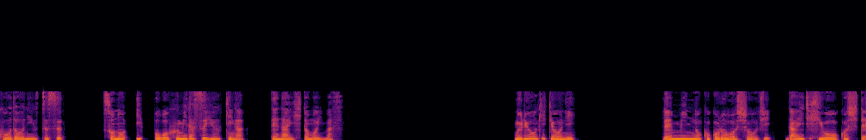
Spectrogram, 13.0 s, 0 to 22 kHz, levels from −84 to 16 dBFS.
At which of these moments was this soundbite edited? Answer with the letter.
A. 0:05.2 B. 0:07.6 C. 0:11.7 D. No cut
C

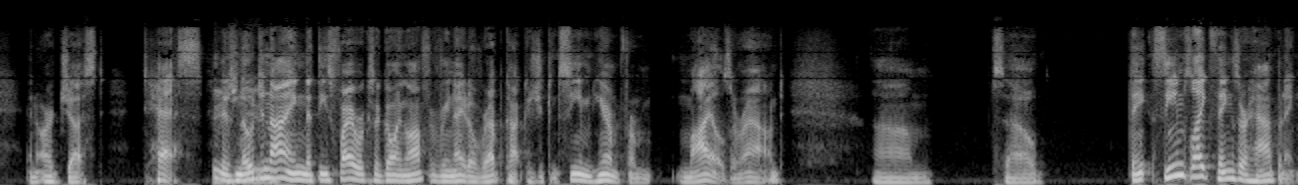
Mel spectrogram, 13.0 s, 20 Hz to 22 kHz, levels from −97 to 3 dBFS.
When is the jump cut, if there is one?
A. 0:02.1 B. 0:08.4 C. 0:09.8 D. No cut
A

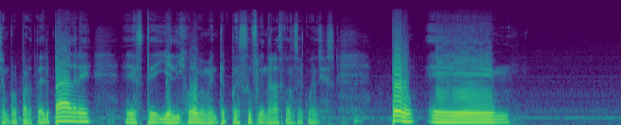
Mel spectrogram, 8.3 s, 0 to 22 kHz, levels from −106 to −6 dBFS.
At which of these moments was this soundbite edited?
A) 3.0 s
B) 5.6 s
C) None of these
B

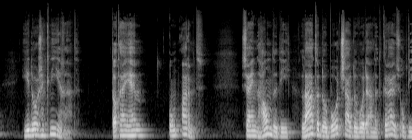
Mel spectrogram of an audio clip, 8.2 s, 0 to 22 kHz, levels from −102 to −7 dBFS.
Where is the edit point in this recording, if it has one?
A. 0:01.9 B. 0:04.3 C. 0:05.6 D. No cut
D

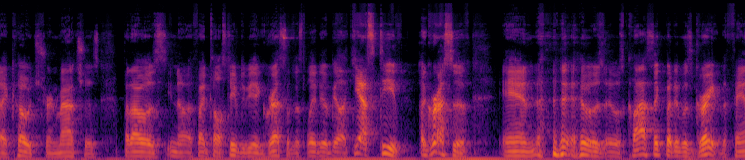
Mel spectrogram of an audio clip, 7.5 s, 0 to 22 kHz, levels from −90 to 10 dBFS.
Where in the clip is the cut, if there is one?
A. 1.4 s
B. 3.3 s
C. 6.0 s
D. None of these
C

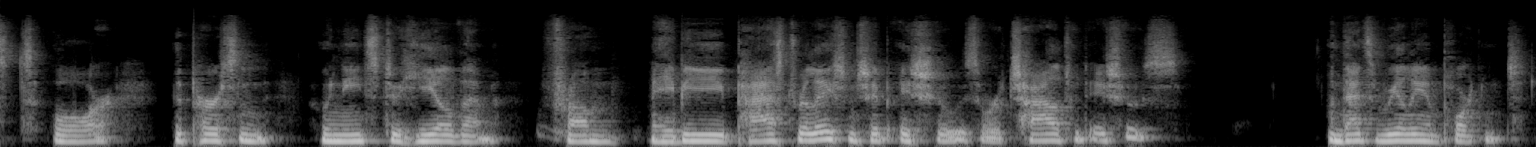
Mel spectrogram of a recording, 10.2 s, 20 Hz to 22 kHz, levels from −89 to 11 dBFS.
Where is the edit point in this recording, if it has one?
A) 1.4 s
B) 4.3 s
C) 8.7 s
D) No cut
C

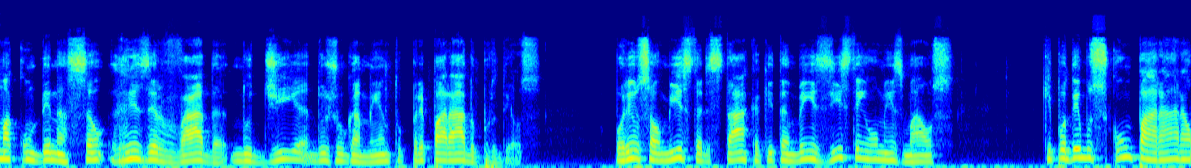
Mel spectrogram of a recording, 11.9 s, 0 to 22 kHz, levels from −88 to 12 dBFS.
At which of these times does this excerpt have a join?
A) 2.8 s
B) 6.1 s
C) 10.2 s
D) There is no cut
B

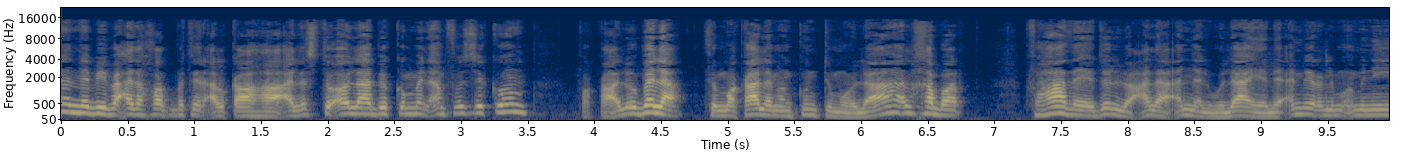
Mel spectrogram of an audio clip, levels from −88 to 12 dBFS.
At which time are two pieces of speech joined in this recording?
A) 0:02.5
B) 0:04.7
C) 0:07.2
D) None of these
B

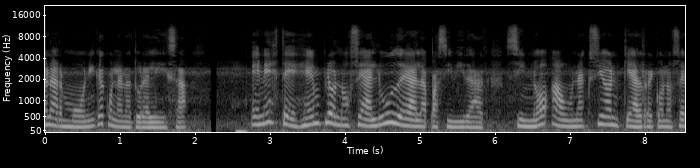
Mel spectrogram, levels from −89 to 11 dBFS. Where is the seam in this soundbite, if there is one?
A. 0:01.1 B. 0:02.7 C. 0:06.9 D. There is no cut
B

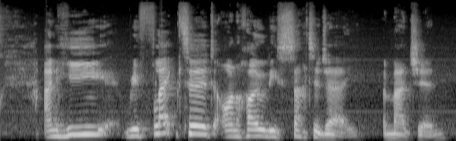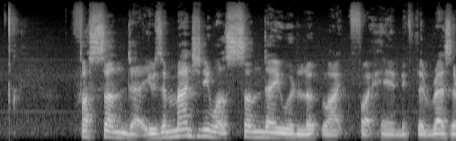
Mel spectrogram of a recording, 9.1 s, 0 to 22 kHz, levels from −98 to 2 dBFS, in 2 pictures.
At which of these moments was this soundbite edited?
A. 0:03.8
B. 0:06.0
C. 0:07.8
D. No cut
D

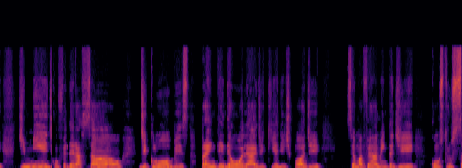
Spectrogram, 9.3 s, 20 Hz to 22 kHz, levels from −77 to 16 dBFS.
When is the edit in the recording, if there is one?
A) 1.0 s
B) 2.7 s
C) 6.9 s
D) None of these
A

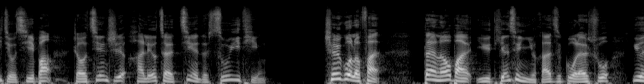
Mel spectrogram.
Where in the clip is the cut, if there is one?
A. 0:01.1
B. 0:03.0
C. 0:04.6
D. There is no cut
B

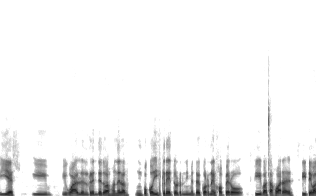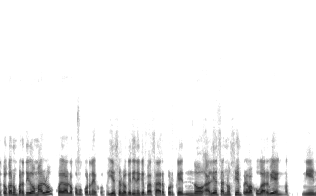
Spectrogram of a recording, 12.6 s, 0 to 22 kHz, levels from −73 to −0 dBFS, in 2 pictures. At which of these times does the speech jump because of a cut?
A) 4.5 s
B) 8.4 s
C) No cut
B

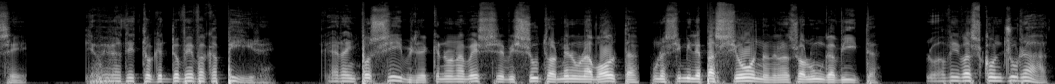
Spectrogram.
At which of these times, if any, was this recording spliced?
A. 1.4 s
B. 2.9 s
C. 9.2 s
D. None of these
D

